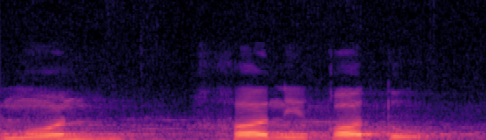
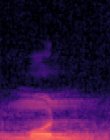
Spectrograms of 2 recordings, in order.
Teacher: Jadi bukan mung tapi mun, harus jelas, tidak boleh ditahan. Lihat, dibaca jelas dan tidak berdengung. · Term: izhar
